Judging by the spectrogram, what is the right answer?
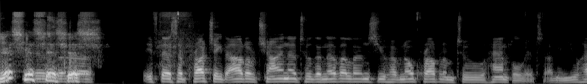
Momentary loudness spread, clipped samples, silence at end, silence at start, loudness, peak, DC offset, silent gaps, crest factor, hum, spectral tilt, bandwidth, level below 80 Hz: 17 LU; under 0.1%; 0 s; 0 s; -23 LUFS; -4 dBFS; under 0.1%; none; 18 dB; none; -5.5 dB/octave; 12.5 kHz; -68 dBFS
